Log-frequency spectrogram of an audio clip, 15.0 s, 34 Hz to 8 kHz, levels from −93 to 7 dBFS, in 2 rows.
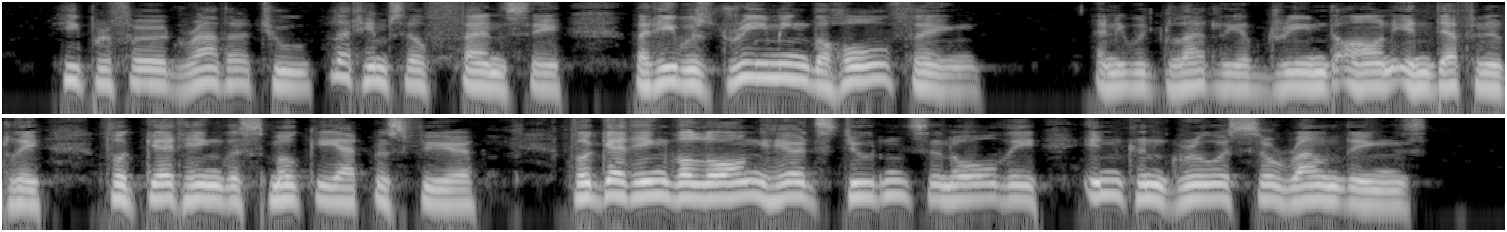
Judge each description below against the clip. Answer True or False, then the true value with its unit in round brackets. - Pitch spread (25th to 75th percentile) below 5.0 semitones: True (4.0 semitones)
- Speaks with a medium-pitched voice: True (150 Hz)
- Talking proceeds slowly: False (145 wpm)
